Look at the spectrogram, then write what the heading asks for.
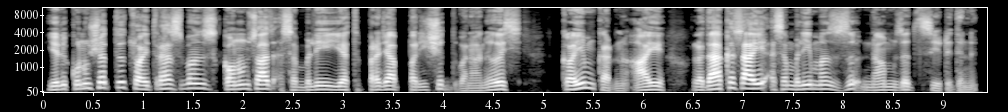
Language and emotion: Kashmiri, neutral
